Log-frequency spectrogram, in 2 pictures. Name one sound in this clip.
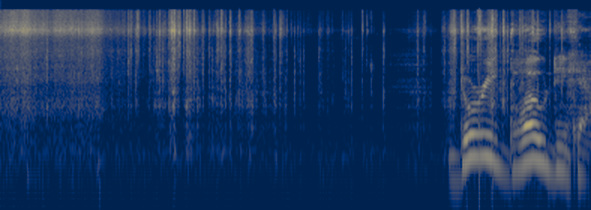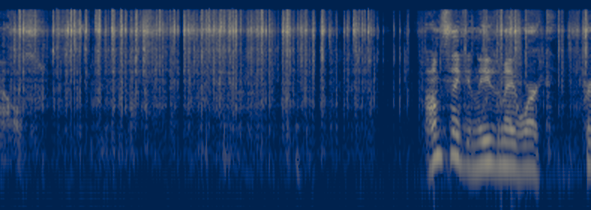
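A plastic wrapper crinkles in a man's hands.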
